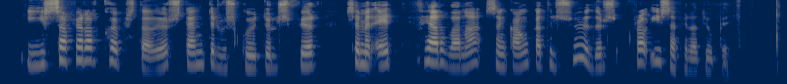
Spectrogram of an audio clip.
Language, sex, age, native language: Icelandic, female, 30-39, Icelandic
